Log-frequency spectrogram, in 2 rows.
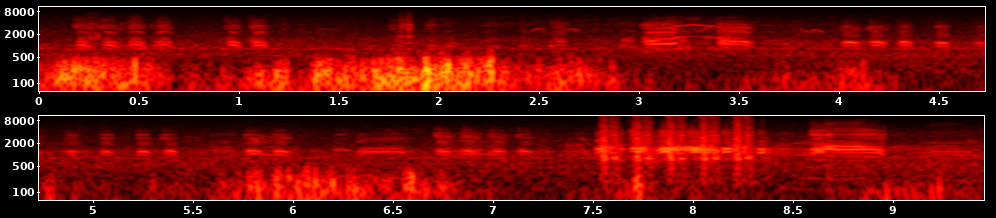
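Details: Greater white-fronted geese in winter at Wimpole Hall, Cambridgeshire, December 2020: a flock gives repeated yelping honks that overlap in uneven bursts, building to a dense cluster of calls near the end. Low rumbling noise is heard early on.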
